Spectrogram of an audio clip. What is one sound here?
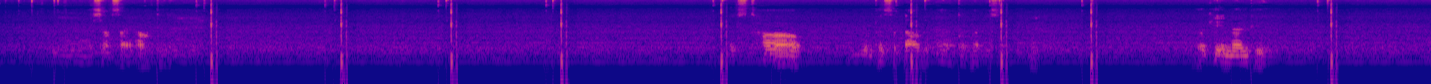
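A computer mouse clicks sharply now and then.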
